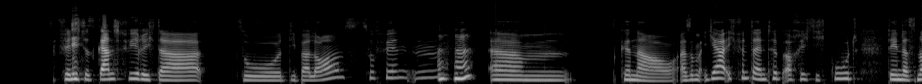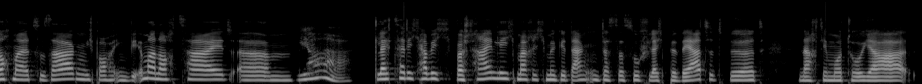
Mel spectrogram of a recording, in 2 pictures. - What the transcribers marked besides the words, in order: other background noise; distorted speech
- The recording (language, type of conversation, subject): German, advice, Wie kann ich meiner Familie erklären, dass ich im Moment kaum Kraft habe, obwohl sie viel Energie von mir erwartet?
